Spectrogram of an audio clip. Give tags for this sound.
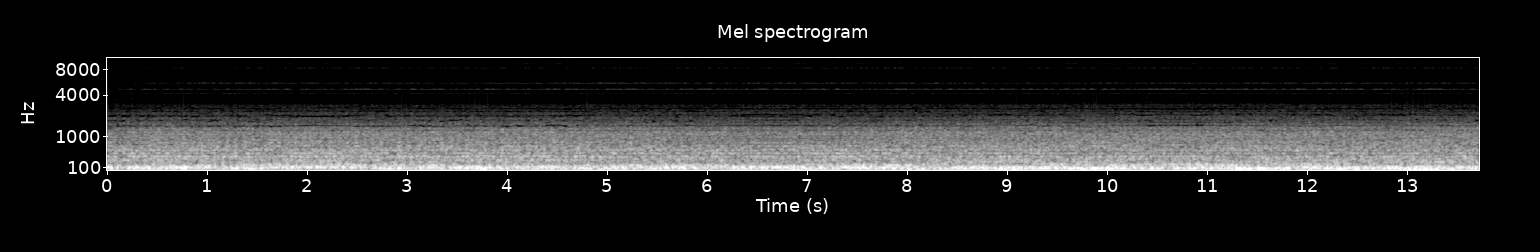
drone
glittering

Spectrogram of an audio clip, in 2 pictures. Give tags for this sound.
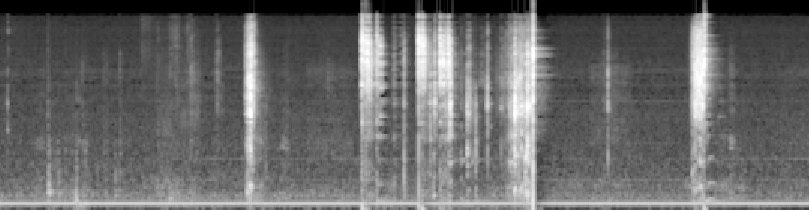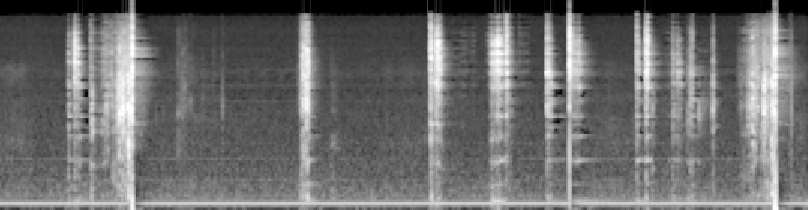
sword
unprocessed
weapon
dagger
unsheath
scrape
sheath
knife
metal

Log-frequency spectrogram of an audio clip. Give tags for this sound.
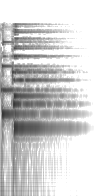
sound
caution
cute
sweet
warning
alarm
alert

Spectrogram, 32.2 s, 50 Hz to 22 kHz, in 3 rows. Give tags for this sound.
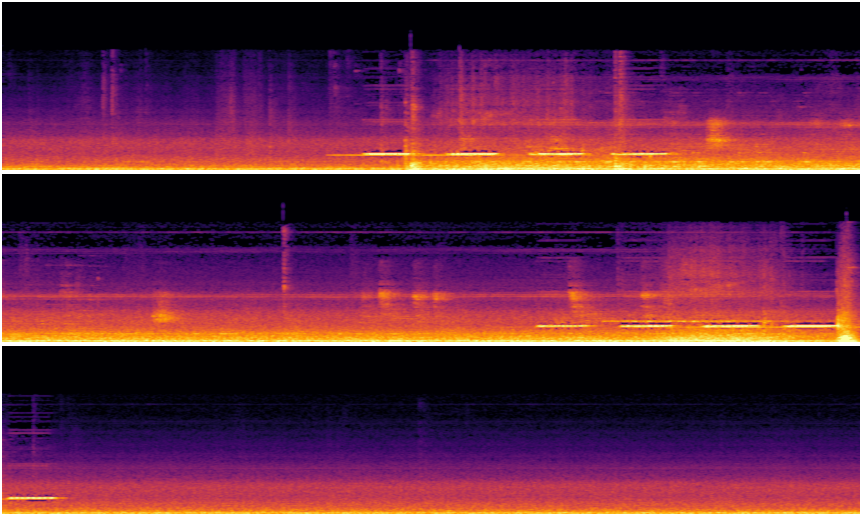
Train
Kaohsiung
Interior
Busman
Taiwan
DR680
Open
MRT
Close
AT825
Doors

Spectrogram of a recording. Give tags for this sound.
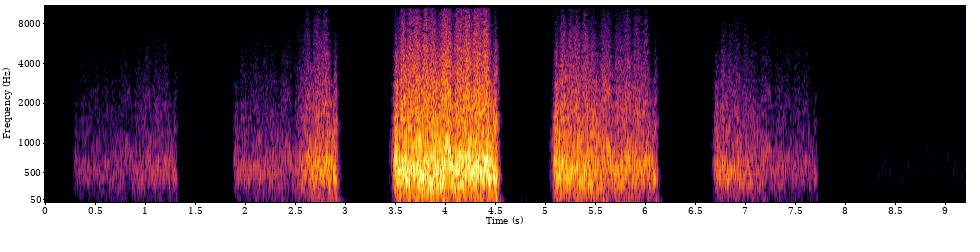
Atmospheric
Soundscape

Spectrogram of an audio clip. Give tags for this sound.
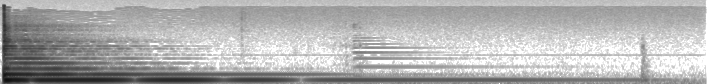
effects
viola

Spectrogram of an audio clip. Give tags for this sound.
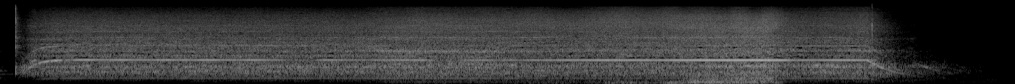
dryer
hair
Hairdryer

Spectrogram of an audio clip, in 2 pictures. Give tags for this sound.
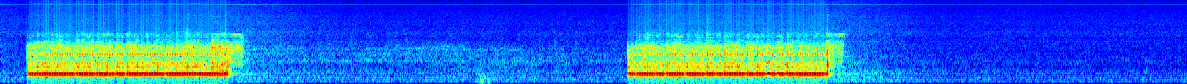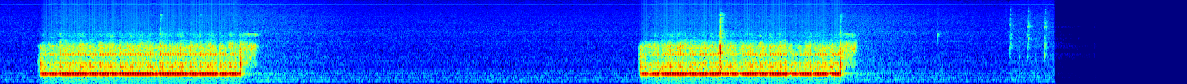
cellular
effect
iphone
useful

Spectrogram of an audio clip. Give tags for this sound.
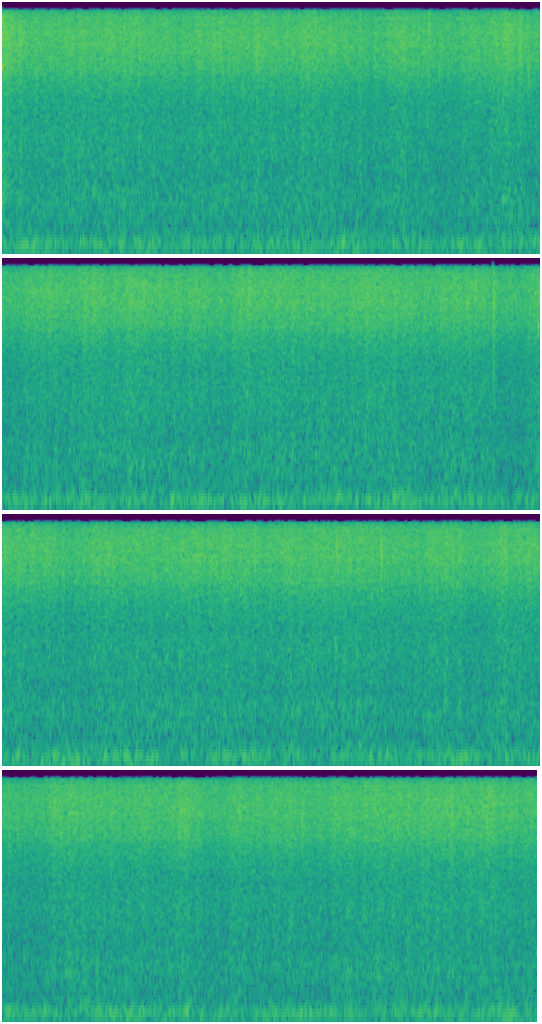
mill
wheel
water

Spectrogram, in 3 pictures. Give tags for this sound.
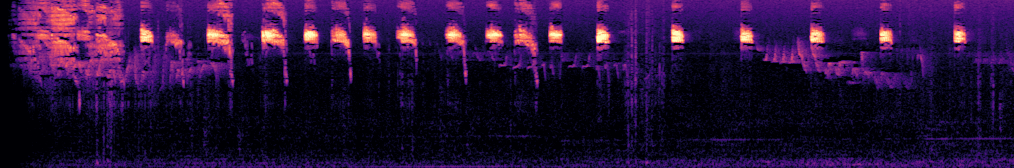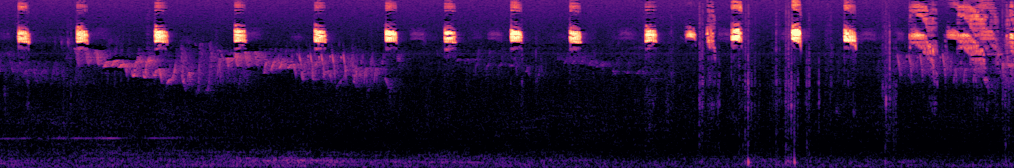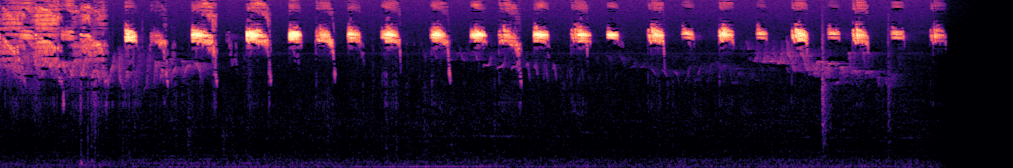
Bird
Birdhouse
Birds
Chirp
Field-Recording
Finland
Finnish-Broadcasting-Company
Kirjosieppo
Linnunpoikaset
Linnut
Lintu
Luonto
Nature
Nest-box
Nestlings
Pied-flycatcher
Poikaset
Soundfx
Suomi
Tehosteet
Yle
Yleisradio

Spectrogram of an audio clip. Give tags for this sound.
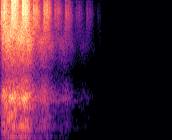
vicces
fx
audio
sound
effext
pc
sfx
beat
jungle
game

